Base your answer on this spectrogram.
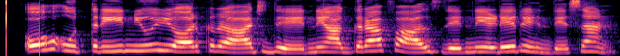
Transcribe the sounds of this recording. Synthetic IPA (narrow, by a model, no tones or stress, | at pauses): ʊɦʊt̪ːɾiːnjuːjɔːɾkɾaːd͡ʒd̪eːnɪaːɡɾaːpʰaːlsd̪eːneːɽeːɾɛ̃ːnd̪eːsən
